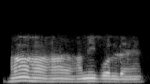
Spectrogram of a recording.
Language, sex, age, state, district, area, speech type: Hindi, male, 18-30, Bihar, Begusarai, rural, conversation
